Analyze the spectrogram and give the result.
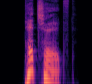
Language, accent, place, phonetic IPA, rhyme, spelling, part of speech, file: German, Germany, Berlin, [ˈtɛt͡ʃl̩st], -ɛt͡ʃl̩st, tätschelst, verb, De-tätschelst.ogg
- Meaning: second-person singular present of tätscheln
